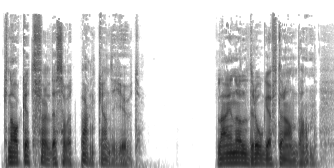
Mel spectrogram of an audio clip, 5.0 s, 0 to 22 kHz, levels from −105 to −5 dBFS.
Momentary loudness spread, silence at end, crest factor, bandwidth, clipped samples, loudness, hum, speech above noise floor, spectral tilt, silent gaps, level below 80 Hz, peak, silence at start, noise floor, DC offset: 13 LU; 0.3 s; 20 dB; 16.5 kHz; under 0.1%; -23 LUFS; none; over 68 dB; -6 dB/octave; none; -38 dBFS; -4 dBFS; 0.05 s; under -90 dBFS; under 0.1%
